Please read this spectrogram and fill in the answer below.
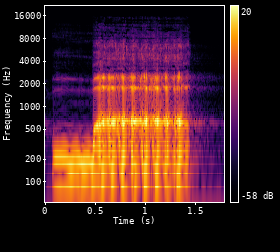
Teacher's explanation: Allí comprobó que el 37% de los ovinos estudiados proferían un sonido que se iniciaba con un ataque bilabial nasal laríngeo, similar a una M, seguido por una reiteración en staccato de un sonido de E abierta gutural con resonancias palato-alveolares, o sea, meh.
